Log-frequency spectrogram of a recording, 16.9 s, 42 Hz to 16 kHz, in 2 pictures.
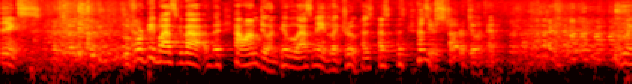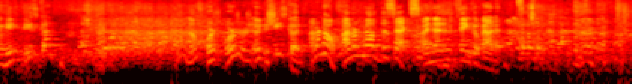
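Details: Adult male comedian with acquired stuttering: no stutter since childhood, then at age 20 a softball hit his throat, causing a minor vocal contusion and a major concussion; he slept on the concussion and woke the next day stuttering.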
